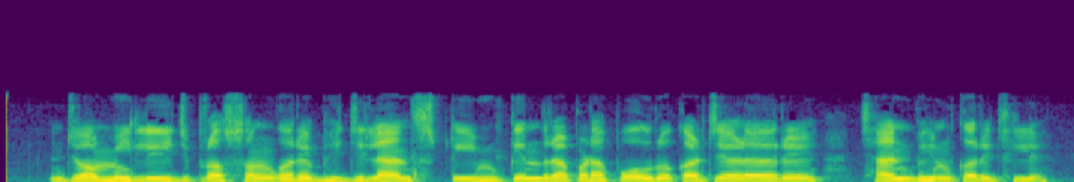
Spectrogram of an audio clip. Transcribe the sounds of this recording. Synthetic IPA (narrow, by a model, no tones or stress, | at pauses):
d͡ʒɔmilid͡ʒpɾɔsɔŋɡɔɾebʱid͡ʒilansʈimkend̪ɾapɔɽapɔwɾokaɾt͡ʃeɭɔɾe | t͡ʃʰanbʱinkɔɾit̪ʰile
